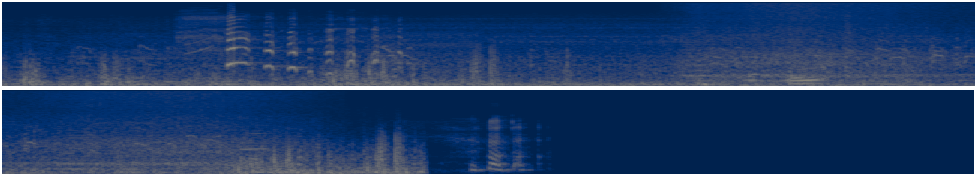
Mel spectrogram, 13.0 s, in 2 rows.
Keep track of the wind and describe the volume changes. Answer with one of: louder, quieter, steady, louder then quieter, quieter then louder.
quieter then louder.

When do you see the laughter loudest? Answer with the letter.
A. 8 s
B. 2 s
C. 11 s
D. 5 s
B.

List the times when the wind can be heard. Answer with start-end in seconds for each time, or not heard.
0.0-9.3.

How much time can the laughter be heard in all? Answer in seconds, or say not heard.
2 s.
